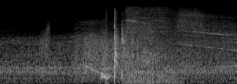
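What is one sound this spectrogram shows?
A baseball bat cracks on a ball.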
